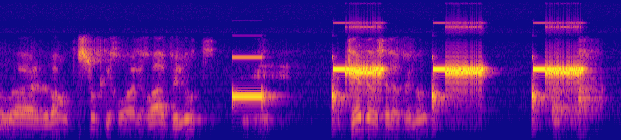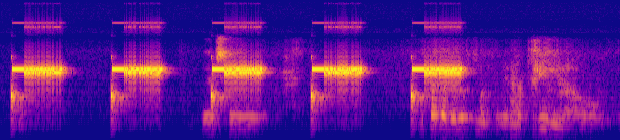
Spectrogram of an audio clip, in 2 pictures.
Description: Radio time signal (CHU, Canada), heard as beeps and data bursts, one a second.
